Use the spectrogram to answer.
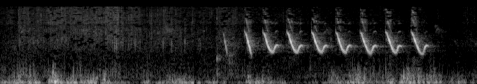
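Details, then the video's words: Male black-winged myna, singing loudly, gives a quick run of about eight bright, sharply bent whistled notes, evenly spaced around four per second, over a low rumbling background. "Masteran Jalak Putih Jantan Gacor Suara Keras"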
